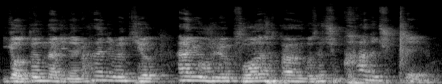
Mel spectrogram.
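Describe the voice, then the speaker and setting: A male pastor preaches with fervor, his high voice leaping up into shouts and dropping to hushed appeals. He is picked up from a distance in a reverberant church, with faint noise underneath. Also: racing. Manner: impassioned, swings from shouting to hushed pleading. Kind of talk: sermon. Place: church sanctuary. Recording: echoey church from far off.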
